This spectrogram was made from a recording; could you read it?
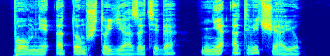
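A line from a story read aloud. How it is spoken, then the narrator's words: Whisper. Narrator (Russian): Гарри прошептал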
